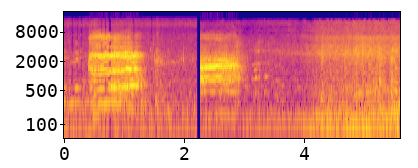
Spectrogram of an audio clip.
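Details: Hinata-kun, a California sea lion pup almost one year old at Ise Sea Paradise aquarium in Japan, chasing favourite staff at the fish-cutting area for attention and play. Two loud, hoarse, harmonic bleats, the first about a second long, the second shorter, then steady background hum.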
